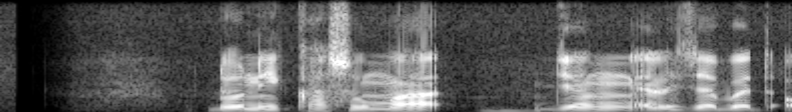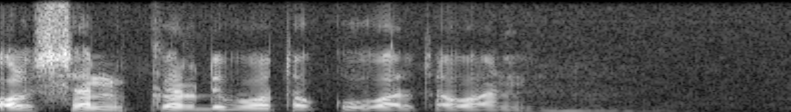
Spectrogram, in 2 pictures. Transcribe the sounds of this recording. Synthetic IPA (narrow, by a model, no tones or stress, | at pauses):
dɔnikasumad͡ʒɨŋɛ̰lizabɛt̪ɔ̰lsɛnkɨrdipɔt̪ɔkuwart̪awan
